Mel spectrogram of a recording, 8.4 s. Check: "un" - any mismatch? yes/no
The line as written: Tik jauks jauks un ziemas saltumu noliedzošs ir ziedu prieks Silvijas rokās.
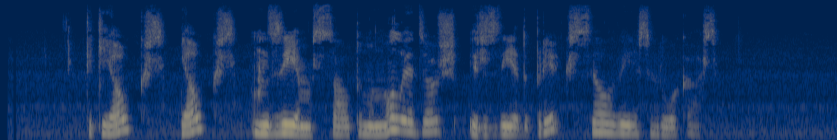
no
